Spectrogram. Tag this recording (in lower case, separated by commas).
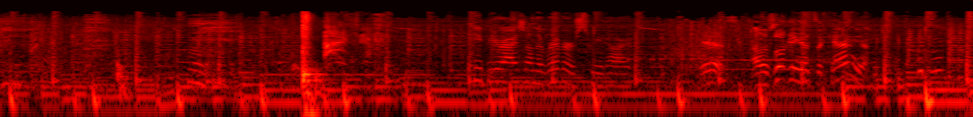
speech, music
